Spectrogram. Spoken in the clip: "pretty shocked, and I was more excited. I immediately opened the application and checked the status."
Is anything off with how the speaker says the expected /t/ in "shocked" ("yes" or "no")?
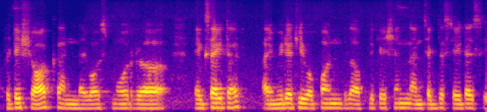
yes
